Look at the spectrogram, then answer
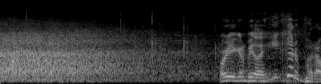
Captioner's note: audience laughs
